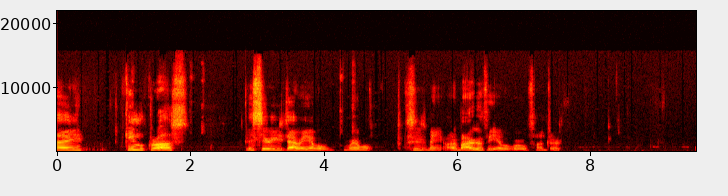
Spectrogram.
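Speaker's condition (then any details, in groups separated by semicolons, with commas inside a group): Cerebral palsy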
